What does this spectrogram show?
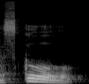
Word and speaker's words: school: school. 하면 뭐죠? 학교죠, 학교. 학교를 영어로 school. 그죠? school 어떻게 적어요? school. school. 그죠? school 아니고 약간 cool보다는 꿀에 가까운 발음을 하셔야 돼요.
